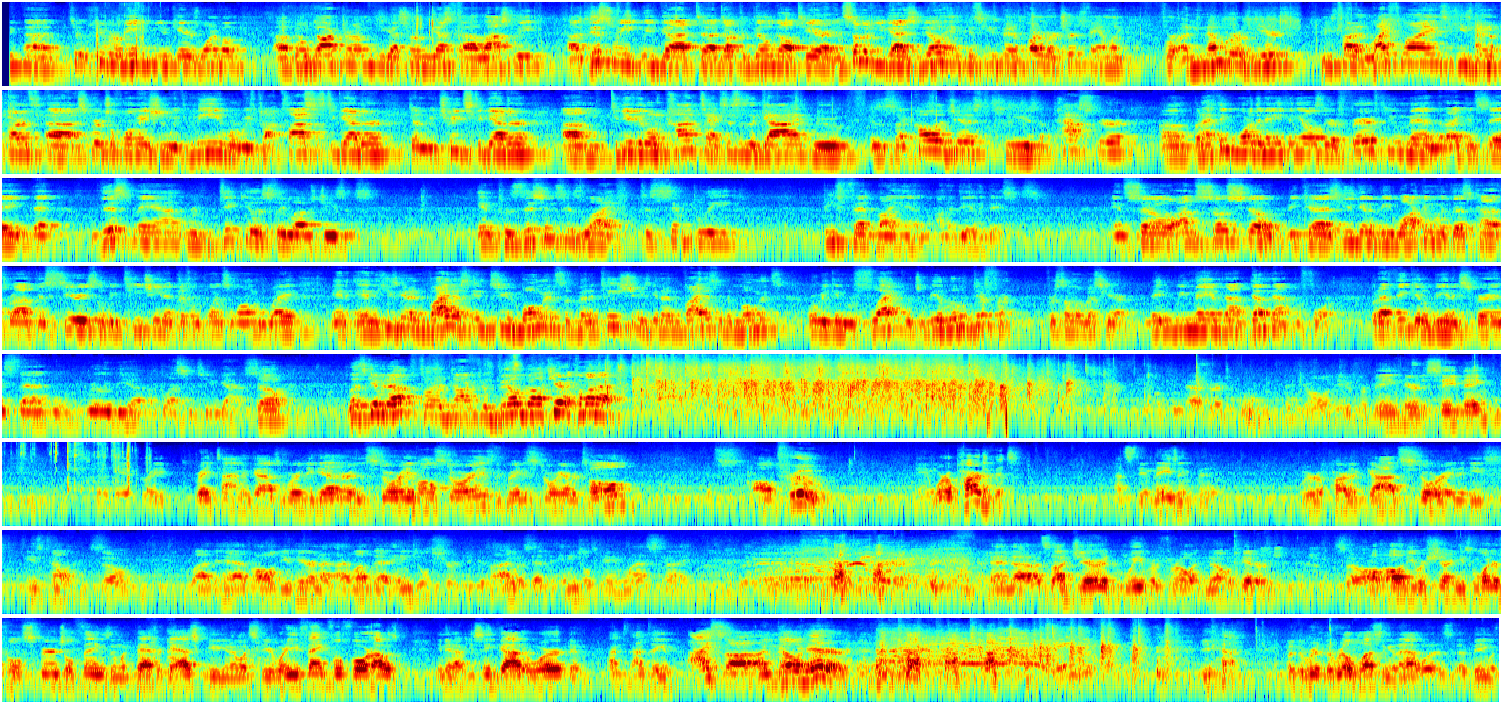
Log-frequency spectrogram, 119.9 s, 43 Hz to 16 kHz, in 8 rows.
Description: This message was given at The Crossing Church in Costa Mesa, CA on 5-3-2012.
